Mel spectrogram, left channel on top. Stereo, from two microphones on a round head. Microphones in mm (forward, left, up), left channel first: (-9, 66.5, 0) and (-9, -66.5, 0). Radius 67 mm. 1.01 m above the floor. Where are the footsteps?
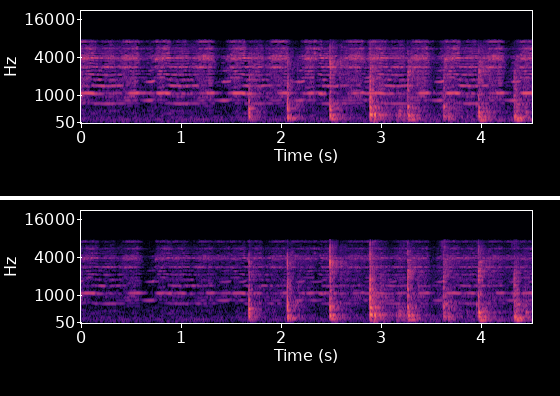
40° right (ahead or behind), 1.2 m; by 4.5 s 35° right (ahead or behind), 2.5 m.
